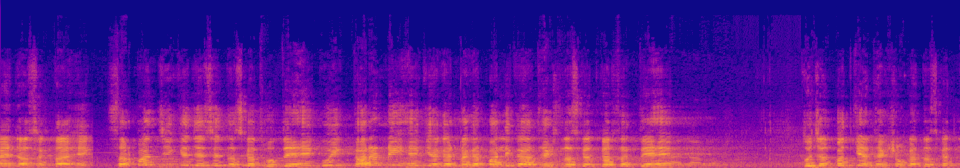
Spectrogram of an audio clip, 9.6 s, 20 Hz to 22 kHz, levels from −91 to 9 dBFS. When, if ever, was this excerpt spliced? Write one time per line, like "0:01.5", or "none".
0:00.9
